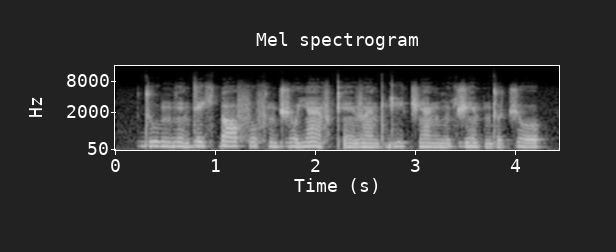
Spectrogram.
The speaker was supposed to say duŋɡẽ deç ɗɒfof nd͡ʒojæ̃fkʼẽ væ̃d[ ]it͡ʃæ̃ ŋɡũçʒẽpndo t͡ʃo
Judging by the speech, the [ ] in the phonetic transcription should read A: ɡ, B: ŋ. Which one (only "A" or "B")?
A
